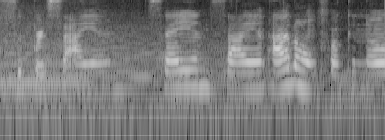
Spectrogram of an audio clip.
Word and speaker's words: Saiyan: It's pronounced Saiyan.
